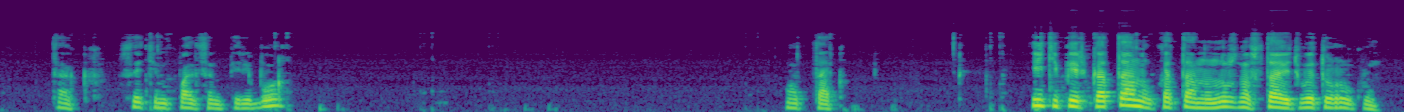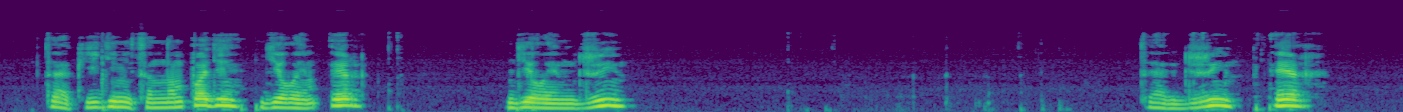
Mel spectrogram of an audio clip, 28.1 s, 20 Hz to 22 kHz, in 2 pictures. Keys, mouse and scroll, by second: 1.5 click, 2.6 click, 3.3 r, 4.9 click, 5.4 r, 8.4-9.8 scroll down 5, 9.8 click, 9.8-10.4 scroll down 2, 10.4 middle click, 12.0-12.9 scroll down 1, 15.0 KP_1, 16.5 r, 19.2 g, 22.4 middle click, 24.5 g, 26.5 r.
